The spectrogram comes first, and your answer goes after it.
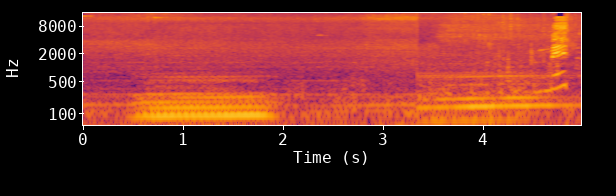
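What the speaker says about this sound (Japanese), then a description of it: "初トゥクトゥクに乗って BTS の駅まで向かっていきます。" A tuk-tuk carries passengers through jammed Bangkok traffic, its engine giving a loud revving burst early on, then settling into a rougher, lower rumble with a rising whine near the end.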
